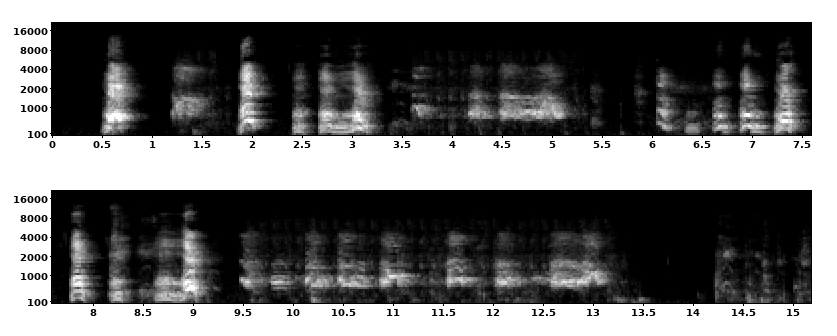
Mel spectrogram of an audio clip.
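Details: Puppy in a funny, cute pet compilation gives a long run of quick barks and yaps, some clustered rapidly, a few drawn-out whiny notes between, pausing briefly midway.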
